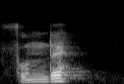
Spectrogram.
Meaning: nominative/accusative/genitive plural of Fund
- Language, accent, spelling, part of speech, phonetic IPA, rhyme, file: German, Austria, Funde, noun, [ˈfʊndə], -ʊndə, De-at-Funde.ogg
